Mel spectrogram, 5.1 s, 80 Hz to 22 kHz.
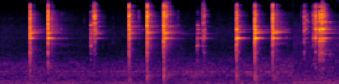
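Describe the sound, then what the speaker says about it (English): A series of sharp metallic clanks, about a dozen hammer blows in uneven bursts, as new rear wheel bearing races are driven into a Landcruiser 70 series hub using an old race with a grinder cut in it. "So now to knock the new racers in, you use an old race"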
